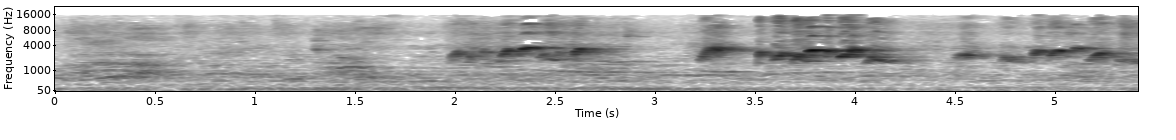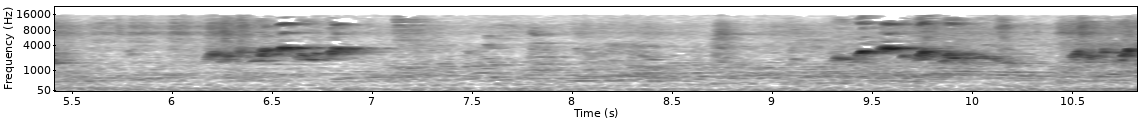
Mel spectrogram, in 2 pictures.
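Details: Red-whiskered bulbul singing in short bursts of bright warbled phrases, each about a second long, separated by pauses, over a low steady background hum.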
